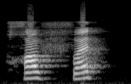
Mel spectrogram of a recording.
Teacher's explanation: فا کے اوپر کیا ہے تشدید ہے اور تشدید والے حرف کو ہم 2 مرتبہ پڑھتے ہیں تو خا کو فا سے ملایا پھر فا کو تا سے ملایا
